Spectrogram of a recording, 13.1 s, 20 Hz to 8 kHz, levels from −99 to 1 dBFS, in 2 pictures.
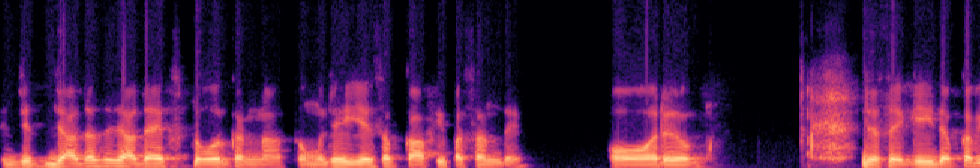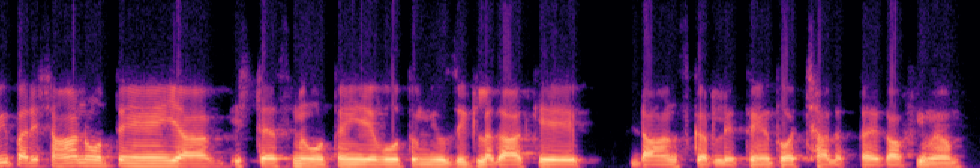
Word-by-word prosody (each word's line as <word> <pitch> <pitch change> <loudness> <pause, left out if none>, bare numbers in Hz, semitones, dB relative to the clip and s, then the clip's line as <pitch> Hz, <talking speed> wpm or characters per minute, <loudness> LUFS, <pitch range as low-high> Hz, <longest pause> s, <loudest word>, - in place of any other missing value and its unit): ज 125 - +2
ज़्यादा 130 +2 +2
से 145 - -1
ज़्यादा 130 -2 +3
एक्सप्लोर 125 -1 +1
करना, 110 -1 -3
तो 110 - -7
मुझे 120 +2 +1
ये 115 0 +3
सब 120 - -2
काफ़ी 105 +2 0
पसंद 110 -1 -2
है। - - -6 0.7
और, 100 0 +2 1.3
जैसे 110 - +2
कि 120 0 +2
जब 125 0 +1
कभी 155 - +1
परेशान 150 0 -1
होते 145 0 0
हैं 135 -1 +2
या 130 -1 +4 0.3
स्ट्रेस 125 0 -1
में 125 - +3
होते 120 0 +1
हैं 115 0 +4
वो 115 +1 +3
तो - - +1
म्यूज़िक 110 +1 0
लगा 110 -2 +3
के 110 -1 +5 0.6
डांस 105 +1 -1
कर - - +1
लेते 100 - -2
हैं 100 0 0
तो - - +2
अच्छा - - -3
लगता - - -5
है 100 - +1
काफ़ी 100 0 -1
मैम। 100 +1 0
115 Hz, 190 wpm, -13 LUFS, 110-125 Hz, 1.3 s, के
